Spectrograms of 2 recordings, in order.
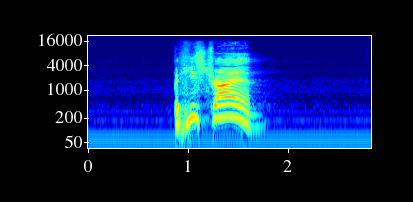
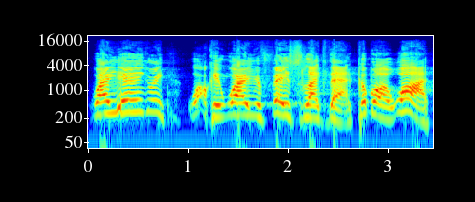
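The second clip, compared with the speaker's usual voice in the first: loud, higher pleading that ends in a shout; God pleading; 7 semitones higher, 7 dB louder than usual. Retold or imitated. God pleading with sulking Cain, loud and high. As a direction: beg him to answer, building to a shout. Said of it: "The Lord speaks to him and says".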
